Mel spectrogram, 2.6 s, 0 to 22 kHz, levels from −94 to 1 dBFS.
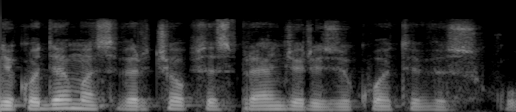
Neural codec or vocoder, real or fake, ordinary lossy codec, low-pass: none; real; AAC, 48 kbps; 10.8 kHz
